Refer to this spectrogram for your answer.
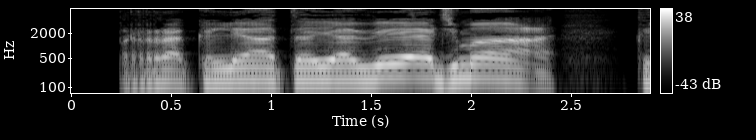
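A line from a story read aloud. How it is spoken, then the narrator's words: Shouted. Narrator (Russian): крикнул барон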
